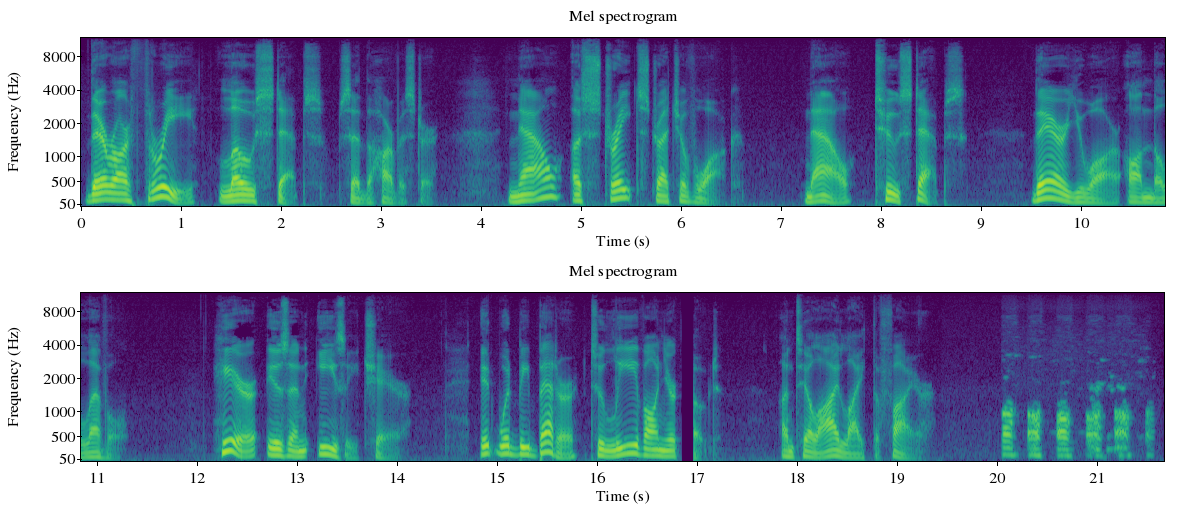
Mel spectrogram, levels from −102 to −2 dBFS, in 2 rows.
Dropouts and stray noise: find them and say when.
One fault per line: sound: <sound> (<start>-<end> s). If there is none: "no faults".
sound: dropout (16.8-17.0 s)
sound: laugh (20.0-21.6 s)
